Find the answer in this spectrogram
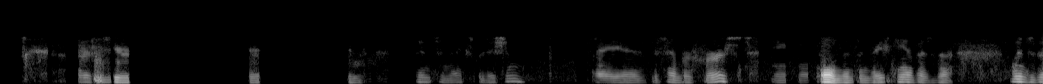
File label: voicemail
